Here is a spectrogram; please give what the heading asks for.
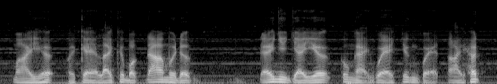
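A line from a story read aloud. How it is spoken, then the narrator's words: Doddering old man muttering. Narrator (Vietnamese): Ông lầm cầm ... lẩm bẩm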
